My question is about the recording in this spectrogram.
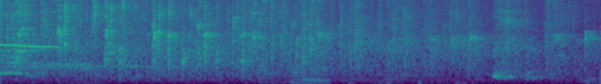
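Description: Audience applauding, the clapping dying away over a few seconds.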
